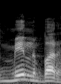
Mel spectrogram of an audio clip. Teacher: با, نون ساکن تنوین کے بعد آ جائے تو نون کو وہ میم بنا دے گا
